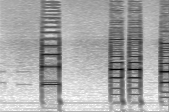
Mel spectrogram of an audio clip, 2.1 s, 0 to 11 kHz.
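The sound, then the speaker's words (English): Touch-tone keypad beeps as a phone number is punched into an automated voicemail menu: four short, bright dual-pitch tones, one alone, then a quick pair, then a last one cut off at the end, with no voices. “Just to be a wise guy, I'm going to enter their phone number as the 7-digit number.”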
